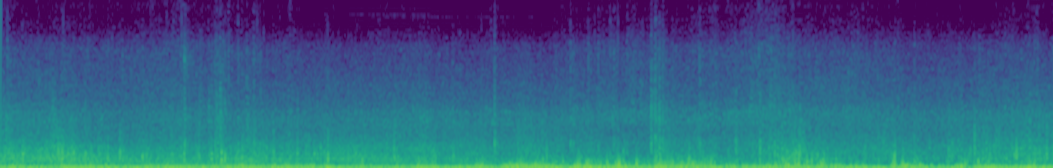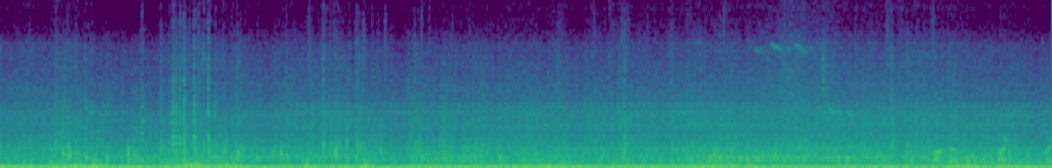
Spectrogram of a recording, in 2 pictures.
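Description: A vehicle engine hums low and steady as it drives.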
